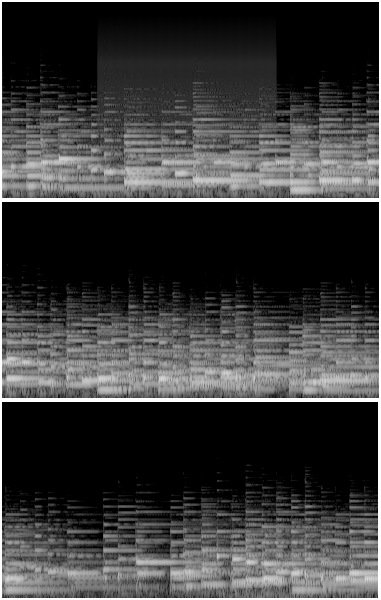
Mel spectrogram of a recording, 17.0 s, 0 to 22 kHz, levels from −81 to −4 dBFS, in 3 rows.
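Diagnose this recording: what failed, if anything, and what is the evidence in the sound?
A steady, raspy buzz sits under the music from 1.43 s to 4.12 s, roughly 20 dB below it, then stops. This is mains buzz entering at the analogue wiring stage. Its fundamental is 60 Hz, with a dense stack of harmonics reaching up into the kilohertz range. Those harmonics come from sharp switching spikes, twice per mains cycle, from a dimmer, rectifier or unshielded run coupling into the signal path.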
